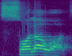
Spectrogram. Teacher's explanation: سواد کو پر کریں گے، پتلا نہیں رکھیں گے، نہیں تو سین بن جائے گی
